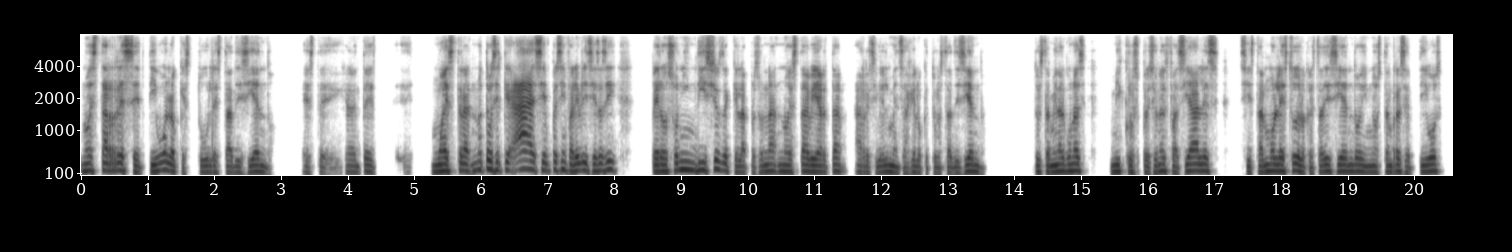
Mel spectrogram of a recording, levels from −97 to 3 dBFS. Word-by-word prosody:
no 145 +2 +1
está 150 +2 +2
receptivo 145 -1 +2
a - - 0
lo 135 -4 +1
que - - -10 0.2
tú 125 0 -3
le 125 0 -3
estás 120 +1 -4
diciendo, 120 -2 -2 0.4
este, 110 -2 -11
generalmente, 125 0 -5 0.4
eh, - - -19 0.3
muestra 140 +2 +3
no 165 +4 -2
te 190 - +3
voy - - +7
a - - +4
decir 165 -3 0
que: 165 -1 -1
"Ah, 180 -2 +6
siempre 155 +2 +1
es 155 - 0
infalible, 150 0 +2
y - - -2
sí 140 +1 0
es 140 - +1
así", 155 +1 -1 0.5
pero 135 0 +3
son 155 +4 +1
indicios 165 +1 +2
de 150 - -1
que 125 - -5
la 120 -1 -3
persona 130 +4 -2
no 135 0 0
está 135 +2 -1
abierta 130 +1 0
a 130 -1 -7
recibir 120 0 -4
el 130 - +1
mensaje 115 -2 -1
de - - 0
lo 120 - -5
que 105 - -10
tú 110 - -9
le - - -5
estás 105 +1 -6
diciendo, 125 0 0 0.7
entonces, 130 -2 -2
también 130 +1 +3
algunas 140 0 +1 0.3
microexpresiones 130 0 -1
faciales, 145 +3 +1 0.3
si 125 - -6
están 125 +3 -1
molestos 140 +1 +3
de 145 - +5
lo 125 - 0
que 115 - -9
estás 125 +4 -3
diciendo 135 0 +1
y 125 - 0
no 125 +1 -1
están 130 +2 -3
receptivos, 135 +2 -1
135 Hz, 190 wpm, -21 LUFS, 125-145 Hz, 0.7 s, voy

